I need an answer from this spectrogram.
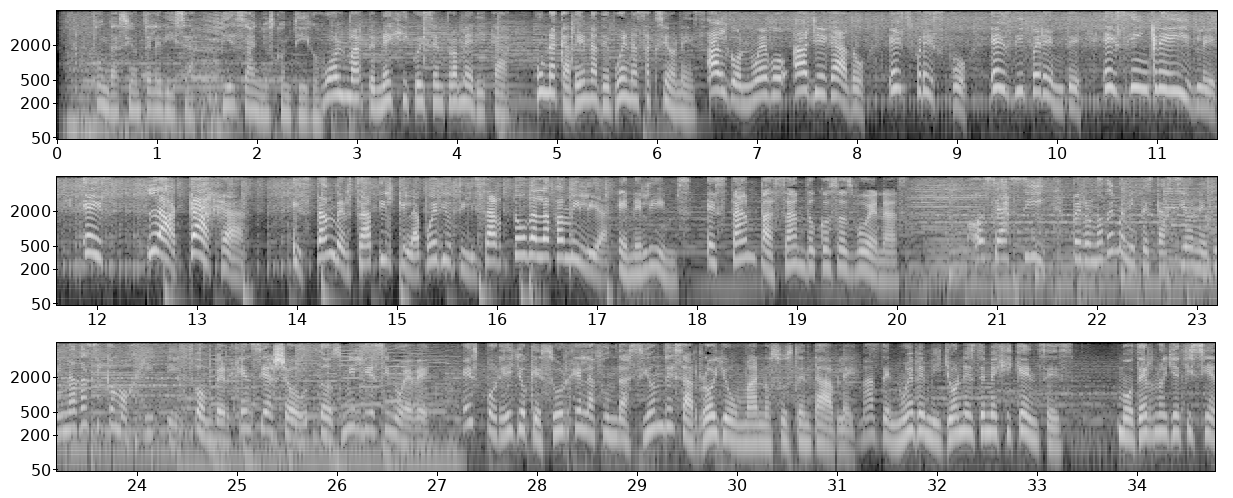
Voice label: spanish latin american commercial

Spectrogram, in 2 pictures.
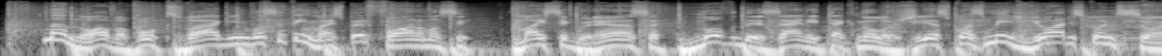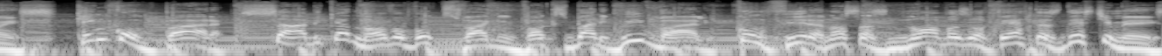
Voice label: portuguese brazilian promos

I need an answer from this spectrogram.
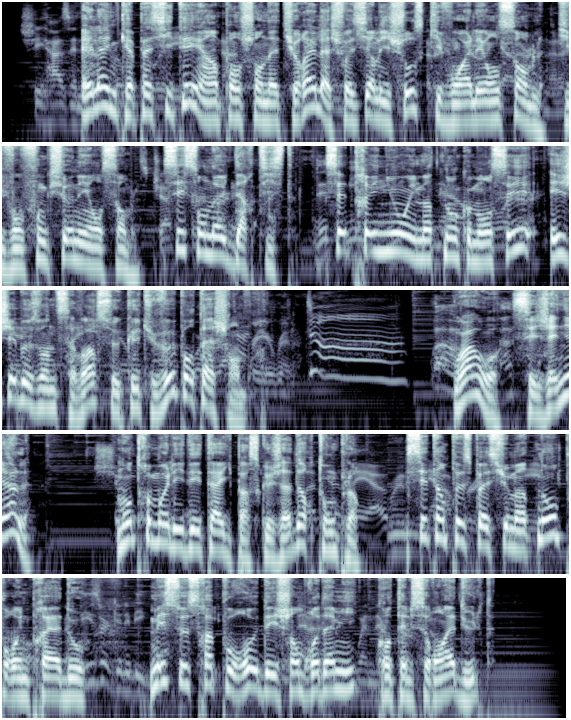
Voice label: french narration

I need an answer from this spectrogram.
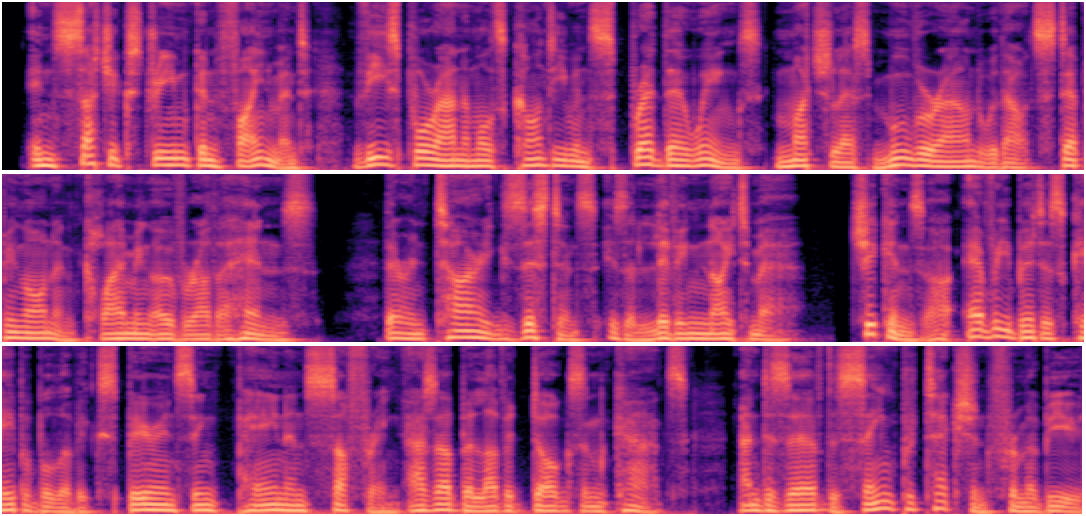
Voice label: english international podcasts

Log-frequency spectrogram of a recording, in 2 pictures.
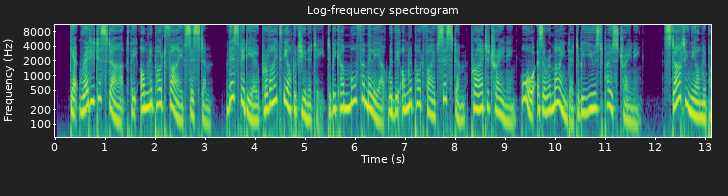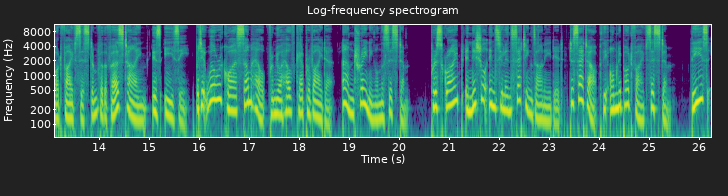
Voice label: english british e-learning

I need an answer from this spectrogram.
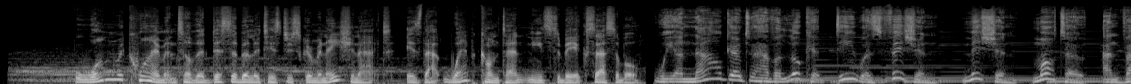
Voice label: english british corporate videos

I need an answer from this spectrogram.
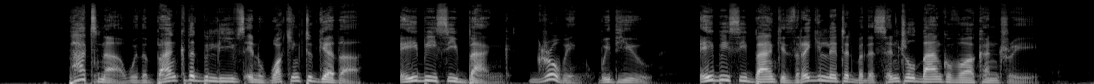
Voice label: english african

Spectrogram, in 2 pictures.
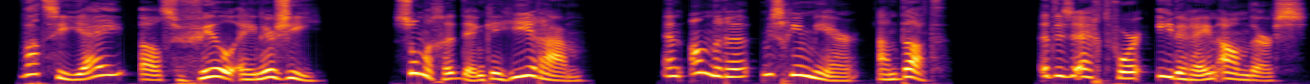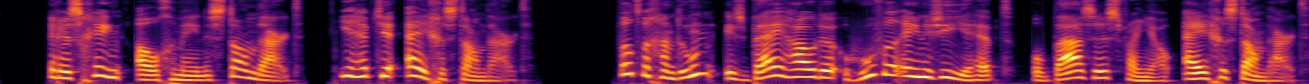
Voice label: dutch narration

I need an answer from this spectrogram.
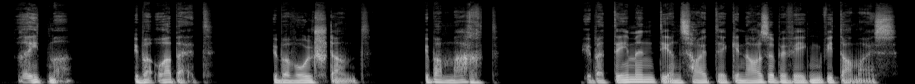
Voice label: german austrian commercial

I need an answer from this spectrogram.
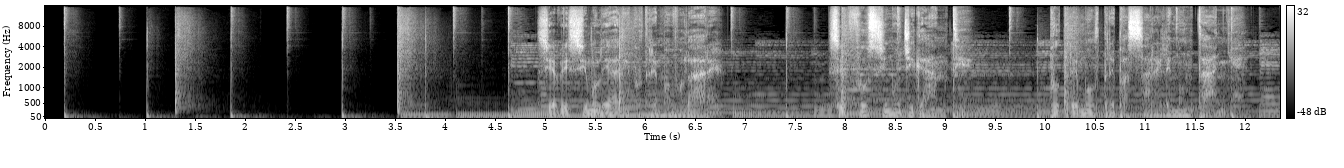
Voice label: italian automotive; professional speaker and dubber

